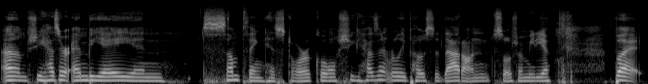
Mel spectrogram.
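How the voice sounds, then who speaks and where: Upbeat young woman, lowish voice. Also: fairly even intonation, normal speed, no room sound, clean studio sound. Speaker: podcast co-host. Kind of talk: casual chat.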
